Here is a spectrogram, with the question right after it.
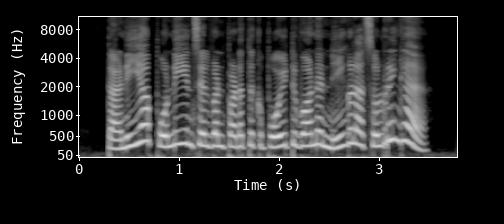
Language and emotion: Tamil, surprised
